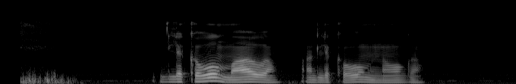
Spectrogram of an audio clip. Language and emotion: Russian, sad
